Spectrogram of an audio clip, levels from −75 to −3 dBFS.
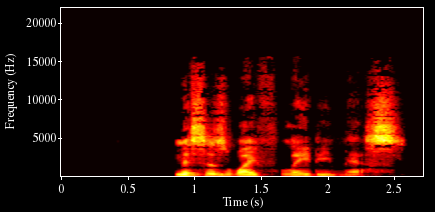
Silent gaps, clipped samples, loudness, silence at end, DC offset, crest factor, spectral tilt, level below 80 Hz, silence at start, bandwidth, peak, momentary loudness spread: none; under 0.1%; -19 LUFS; 0.15 s; under 0.1%; 20 dB; -2 dB/octave; -62 dBFS; 0.85 s; 16 kHz; -2 dBFS; 17 LU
